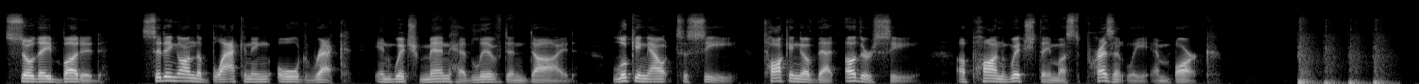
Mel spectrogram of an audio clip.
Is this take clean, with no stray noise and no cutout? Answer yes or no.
no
